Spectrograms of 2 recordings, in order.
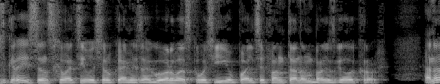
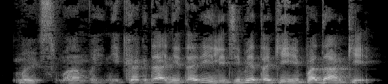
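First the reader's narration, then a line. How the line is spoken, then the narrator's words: Father's pained wheeze. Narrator (Russian): прохрипел папа, складываясь пополам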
